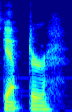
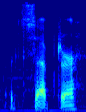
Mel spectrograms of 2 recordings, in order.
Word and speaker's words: Scepter: You know what's funny is there's actually people out there that think it's pronounced Skeptor. Scepter. You know, like you know what a scepter is?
